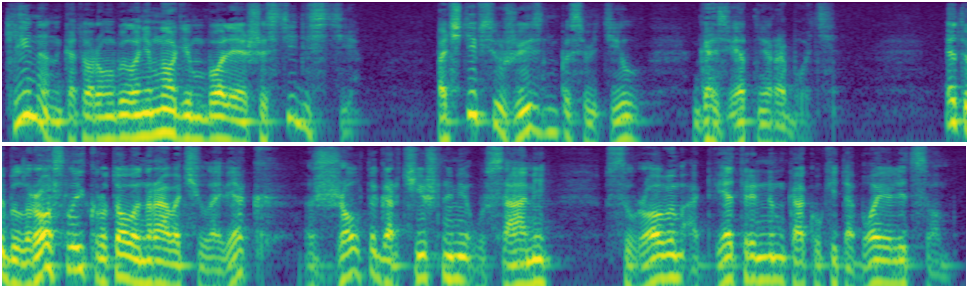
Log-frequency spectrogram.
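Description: A man's voice: mid-range voice, very animated, normal speed, husky. A man narrating a radio play in a scripted, dramatic storytelling style.

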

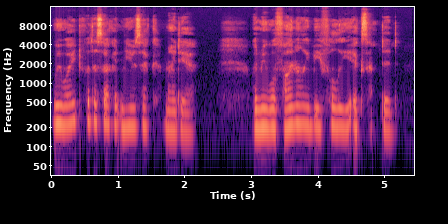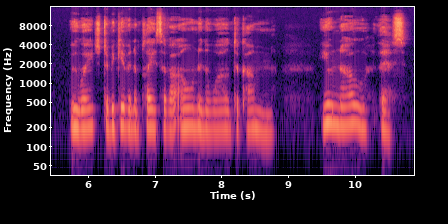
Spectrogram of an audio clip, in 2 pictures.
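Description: A woman narrator voicing a gentle, coaxing dwarf woman who soothes her kin in a storybook. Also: medium pitch, steady tone, normal speed, husky, pitched above the performer's own voice. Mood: soothing.

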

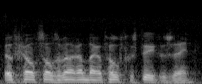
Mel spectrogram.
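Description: A man's voice: fairly low pitch, steady tone, fast, darkish tone, natural voice. A man acting a sceptical, gossiping neighbour in a Dutch-language radio play, musing and a little snide.

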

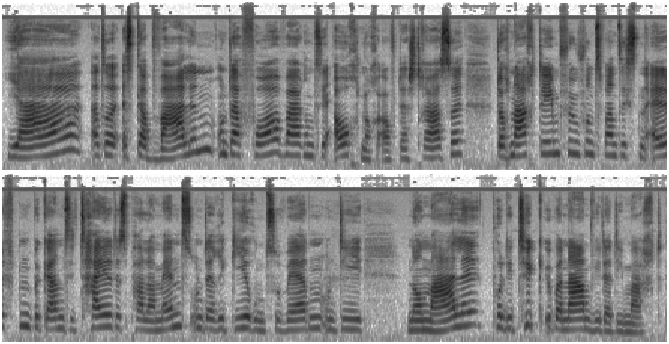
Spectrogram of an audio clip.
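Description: A woman's voice: fairly high pitch, normal speed, a bit bright. A woman reading out translated interview answers as a radio voice-over.

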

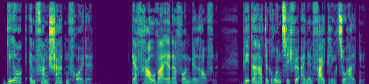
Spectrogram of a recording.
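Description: A man acting as the sardonic narrator of a literary radio play, articulate and expressive. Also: fairly low pitch, unhurried, dry recording, studio quality, exaggerated voice. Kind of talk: dramatised scripted narration.

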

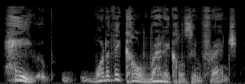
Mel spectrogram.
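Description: A man's voice: mid-range voice, big pitch swings, vocal fry, a bit bright, breathy edge, dry recording, studio quality, pitched above the performer's own voice, full character voice. A man voicing a young woman with a hesitant, doubtful manner in an audiobook. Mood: helpless. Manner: doubtful, halting speech. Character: hesitant, giggly young American woman, helpless, friendly.

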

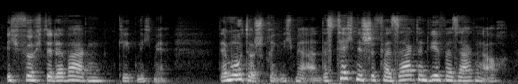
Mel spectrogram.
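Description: Sober resigned wife, fairly low pitch, grave measured delivery, quiet dread, 1970s radio play. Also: female voice, breathy edge. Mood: sober resignation. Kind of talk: 1970s German radio drama acting.

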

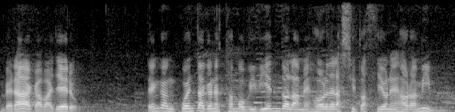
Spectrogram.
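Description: A man playing a principled city mayor, courteous and measured yet firm. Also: a little high, a bit bright, a little hiss or hum, close to an everyday voice. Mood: firme. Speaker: mayor in a radio drama. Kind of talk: amateur radio drama acting.

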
